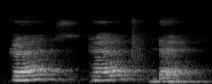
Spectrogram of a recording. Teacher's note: च की बजाय ट का जब उच्चारण करते हैं तो हमारी जीभ थोड़ी सी और ऊपर चली जाती है। तो जहां से ये लाइन पूरी उच्चारित होती है, बोली जाती है, वहां ये से इस से का उच्चारण होता है। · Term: मूर्धन्य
